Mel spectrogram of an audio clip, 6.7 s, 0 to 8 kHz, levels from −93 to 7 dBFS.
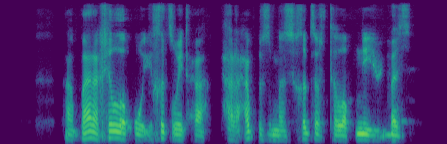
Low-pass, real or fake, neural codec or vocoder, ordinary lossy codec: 7.2 kHz; fake; autoencoder, 48 kHz, 32 numbers a frame, DAC-VAE, trained on Japanese speech; AAC, 48 kbps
